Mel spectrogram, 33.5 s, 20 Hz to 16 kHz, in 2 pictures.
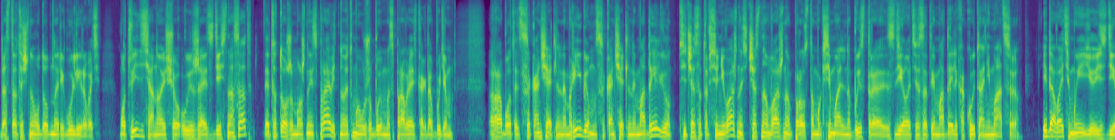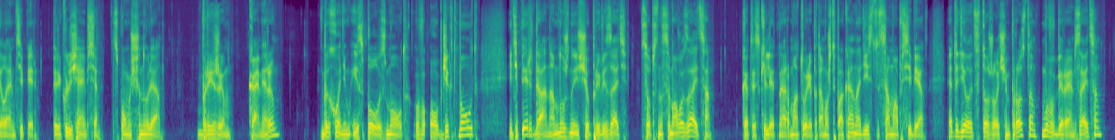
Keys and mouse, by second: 18.2 KP_0, 20.3 Tab, 21.9-23.0 drag, 24.4 shift+middle drag, 25.3-25.9 middle drag, 26.7 shift+middle drag, 27.0-27.9 middle drag, 30.6 right click.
